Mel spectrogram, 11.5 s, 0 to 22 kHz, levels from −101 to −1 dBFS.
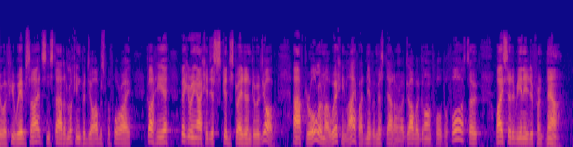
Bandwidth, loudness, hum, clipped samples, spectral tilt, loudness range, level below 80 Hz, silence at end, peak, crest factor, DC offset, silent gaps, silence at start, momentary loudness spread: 9 kHz; -41 LUFS; none; under 0.1%; -4 dB/octave; 2 LU; -82 dBFS; 0.25 s; -20 dBFS; 20 dB; under 0.1%; none; 0 s; 8 LU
